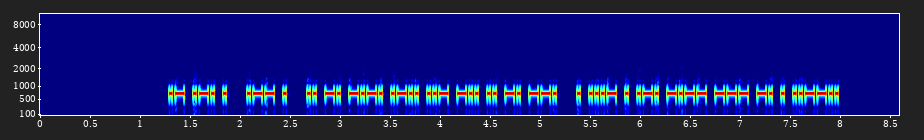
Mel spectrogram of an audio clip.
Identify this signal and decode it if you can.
Morse code, heard as a keyed tone, about 40 wpm, 700 Hz. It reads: ARE WE INCLUDING EVERYONE?
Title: Sentences from Top 1000 Words - Review Part 4 - 40wpm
